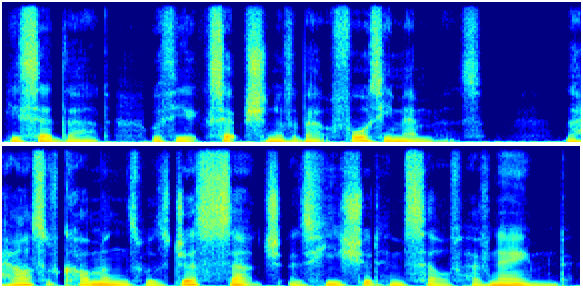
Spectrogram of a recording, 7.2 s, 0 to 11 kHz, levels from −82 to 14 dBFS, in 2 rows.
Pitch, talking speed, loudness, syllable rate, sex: 120 Hz, 190 wpm, -21 LUFS, 5.0 syllables/s, male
